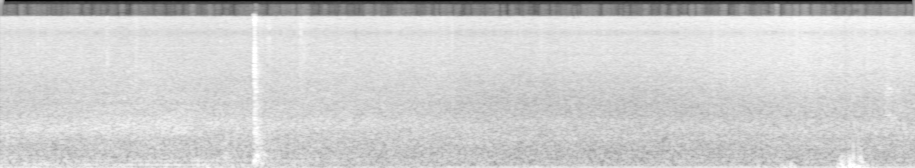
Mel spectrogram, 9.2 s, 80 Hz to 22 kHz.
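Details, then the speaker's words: Old transformer of about 35 V with dodgy wiring driving an electrolysis setup: a steady mains hum with a heavier buzz and crackle as if overloaded, a suspected short; it soon smoked and burnt out. "I can hear it moves about bubbles where we just got direct shorts somewhere I don't know anyway let's see how this goes I don't really like the sound of it"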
